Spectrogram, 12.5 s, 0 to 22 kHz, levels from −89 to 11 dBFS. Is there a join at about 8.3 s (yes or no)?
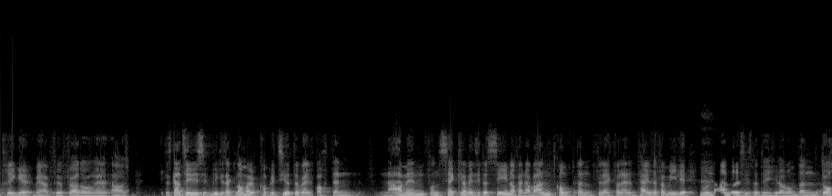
yes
